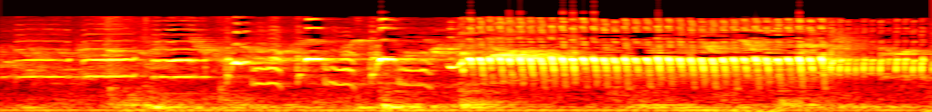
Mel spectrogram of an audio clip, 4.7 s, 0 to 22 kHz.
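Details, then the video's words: Caged common nightingale kept in Austria, hatched in 2011, singing: a few pure whistled notes and sliding phrases, then a fast, loud, even trill of repeated notes lasting about two seconds, with a low hum underneath. "Slavujar din Austria Mein Slavujar Singt ein kleines Lied"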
